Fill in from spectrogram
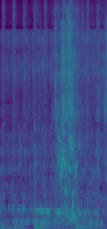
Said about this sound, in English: Oh, but the water is rising.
